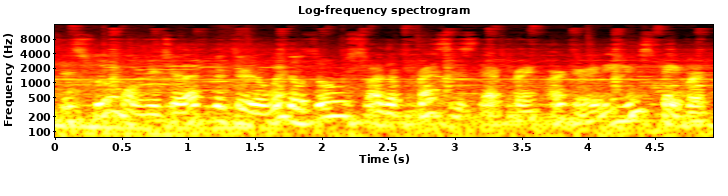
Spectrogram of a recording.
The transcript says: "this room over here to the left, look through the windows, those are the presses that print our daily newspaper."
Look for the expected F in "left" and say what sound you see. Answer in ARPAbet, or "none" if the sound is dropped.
none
